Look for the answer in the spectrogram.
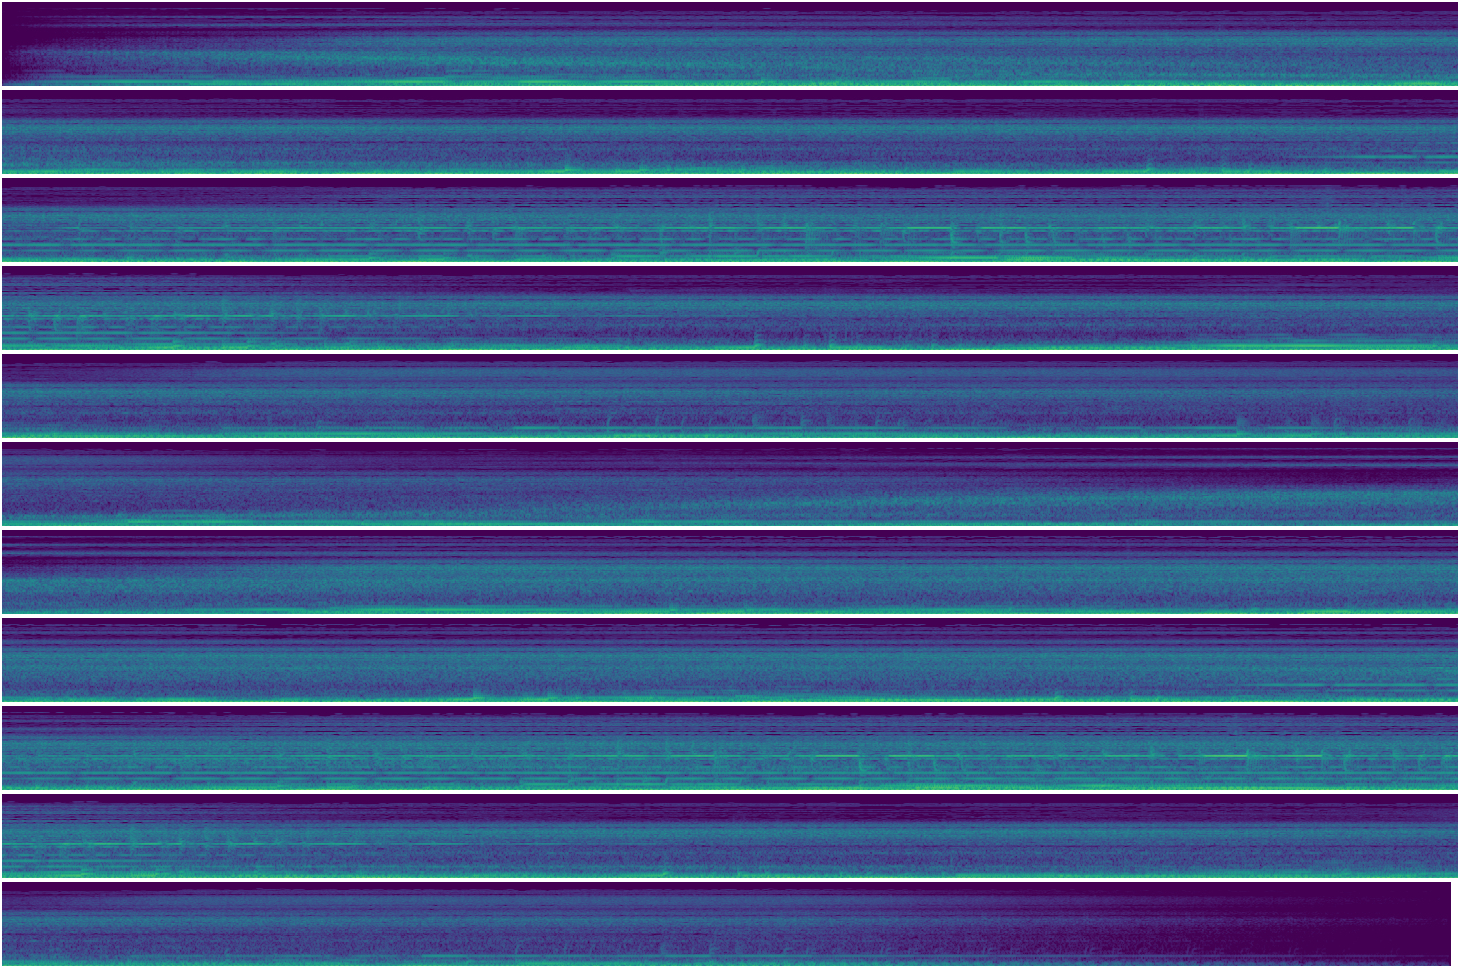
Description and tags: Atmospheric rhythmic mix of synth and wind sounds. Part of my Atmospheres and Soundscapes pack which consists of sounds designed for use in music projects or as backgrounds intros and soundscapes for film and games.
ambience, atmosphere, cinematic, electro, electronic, music, processed, rhythm, synth, wind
